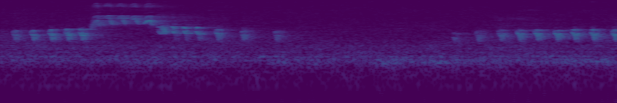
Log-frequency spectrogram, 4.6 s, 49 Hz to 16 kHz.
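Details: Common blackbird in a garden on 23 May 2021, giving rapid runs of sharp, evenly spaced chinking alarm notes, broken by a brief high squeaky phrase that slides downward, then the chinking series starts again.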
